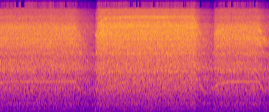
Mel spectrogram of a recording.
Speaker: So most of the time, you have it without the boost. It's only if something's particularly difficult or dirty, you have it with boost.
